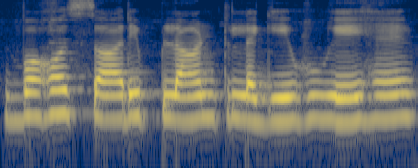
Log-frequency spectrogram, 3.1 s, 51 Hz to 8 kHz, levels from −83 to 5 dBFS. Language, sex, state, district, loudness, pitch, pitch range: Hindi, female, Madhya Pradesh, Umaria, -14 LUFS, 230 Hz, 220-240 Hz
